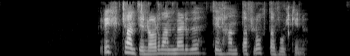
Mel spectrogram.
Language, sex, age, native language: Icelandic, female, 50-59, Icelandic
